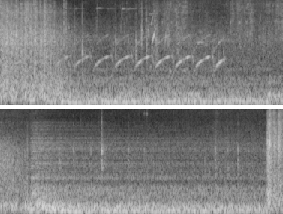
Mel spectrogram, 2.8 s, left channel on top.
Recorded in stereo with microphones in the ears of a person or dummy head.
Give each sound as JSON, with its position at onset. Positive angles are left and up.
{"t": 0.3, "sound": "an explosion", "side_deg": -55, "distance_m": 0.6}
